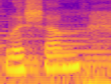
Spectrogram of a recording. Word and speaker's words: Lisham: I realized that people don't know how to pronounce it, which is kind of funny because so some people call me for short, and my last name is Shum.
